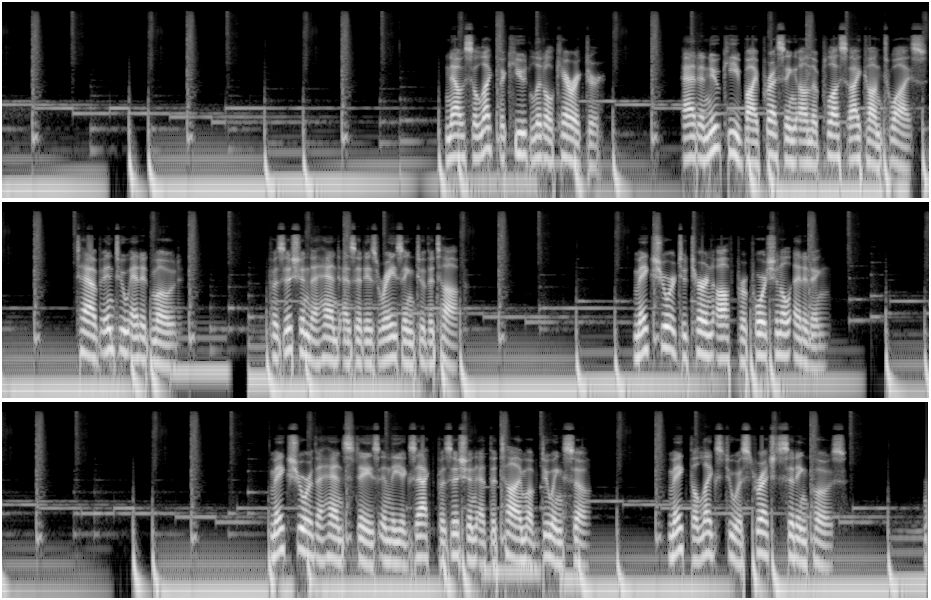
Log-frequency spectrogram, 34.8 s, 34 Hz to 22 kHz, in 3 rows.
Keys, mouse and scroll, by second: 1.9 space, 3.5 space, 4.8 click, 6.2 click, 8.0 click, 8.2 click, 8.9 Tab, 10.5 KP_1, 11.0-11.4 scroll up 4, 19.6 l, 22.5 click, 23.6 r.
